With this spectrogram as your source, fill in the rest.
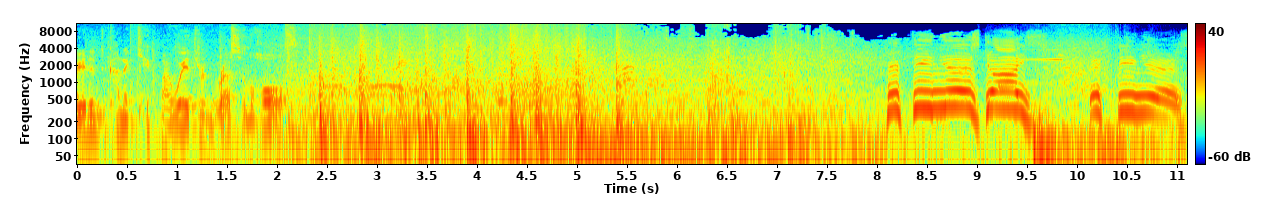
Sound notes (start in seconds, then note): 3.7 thudding and crashing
